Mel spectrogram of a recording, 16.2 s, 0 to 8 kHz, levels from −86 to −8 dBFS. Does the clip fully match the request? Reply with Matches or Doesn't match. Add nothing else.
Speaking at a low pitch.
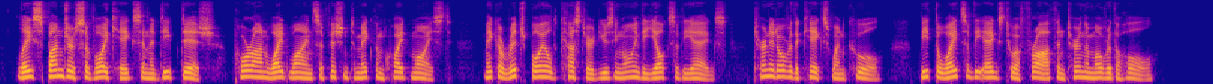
Doesn't match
